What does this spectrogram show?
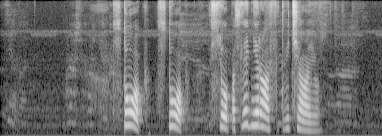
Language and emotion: Russian, angry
